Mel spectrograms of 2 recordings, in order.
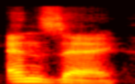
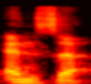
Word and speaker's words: Nzeh: So we've been calling Kachi Nzeh this whole time, like Z-A-Y. If you listen to him, he pronounced it more like Kachi Nzeh.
